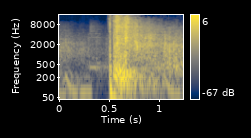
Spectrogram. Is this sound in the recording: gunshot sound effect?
yes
